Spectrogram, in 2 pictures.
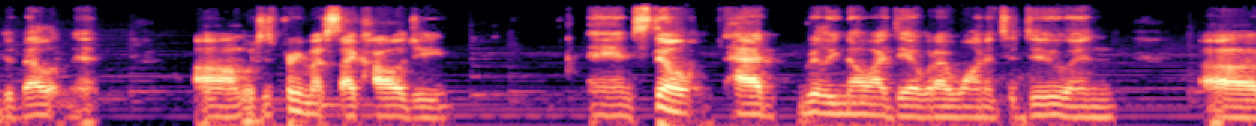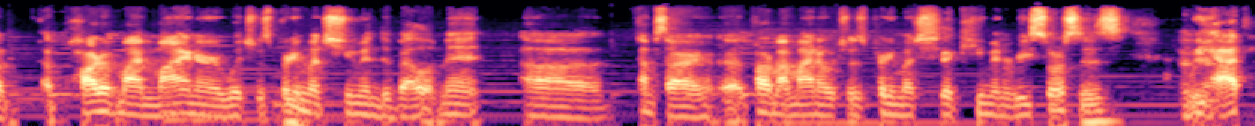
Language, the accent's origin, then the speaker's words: English; Boston, Massachusetts, United States; moved away as an adult; now in Los Angeles, United States; born and raised in Boston. My family is from Jamaica, first generation. And I live in LA now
